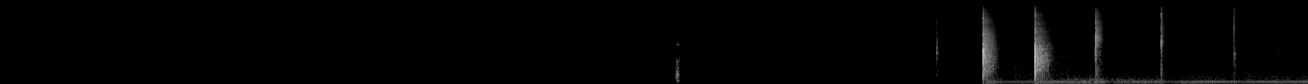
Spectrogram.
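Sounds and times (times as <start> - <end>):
man clapping hands: 9.4 - 12.4.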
